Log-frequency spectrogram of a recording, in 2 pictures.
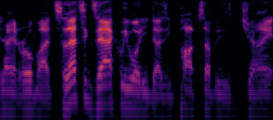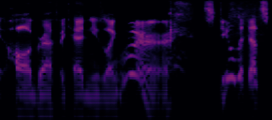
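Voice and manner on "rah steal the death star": very high, wildly swooping, squealing villain voice. Describing a game's final boss hologram: Prince Xizor voice. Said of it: "I'm doing that voice for Prince Xizor".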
